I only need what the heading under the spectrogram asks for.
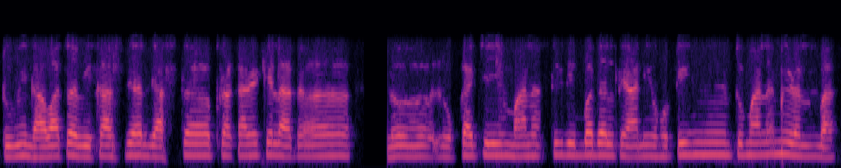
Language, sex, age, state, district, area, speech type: Marathi, male, 30-45, Maharashtra, Nagpur, rural, conversation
